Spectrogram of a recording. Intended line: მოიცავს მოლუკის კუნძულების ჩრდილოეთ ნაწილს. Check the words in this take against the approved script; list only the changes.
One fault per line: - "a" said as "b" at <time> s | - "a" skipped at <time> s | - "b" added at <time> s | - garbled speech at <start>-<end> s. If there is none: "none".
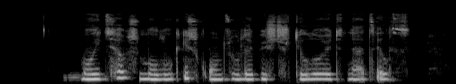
none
